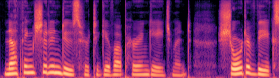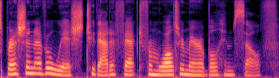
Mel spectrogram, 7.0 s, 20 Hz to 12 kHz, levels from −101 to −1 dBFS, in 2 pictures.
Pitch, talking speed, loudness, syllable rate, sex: 195 Hz, 190 wpm, -18 LUFS, 5.5 syllables/s, female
